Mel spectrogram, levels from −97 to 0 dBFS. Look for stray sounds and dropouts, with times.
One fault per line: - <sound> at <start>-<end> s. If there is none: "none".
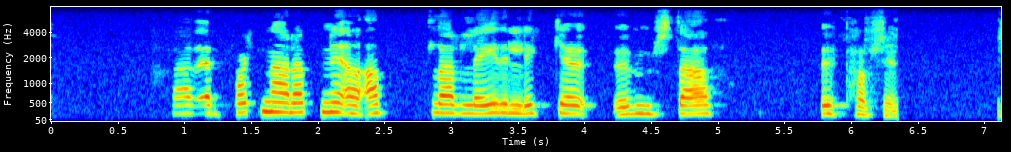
none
